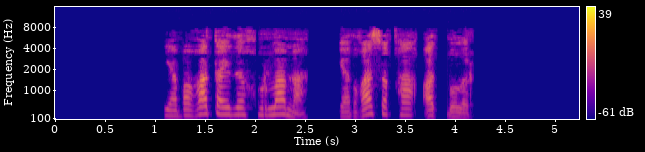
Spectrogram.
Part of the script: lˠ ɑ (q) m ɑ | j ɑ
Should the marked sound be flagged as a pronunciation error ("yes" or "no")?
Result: yes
